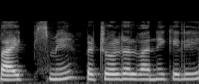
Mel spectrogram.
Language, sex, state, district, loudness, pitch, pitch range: Hindi, female, Uttar Pradesh, Lucknow, -19 LUFS, 240 Hz, 235-245 Hz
